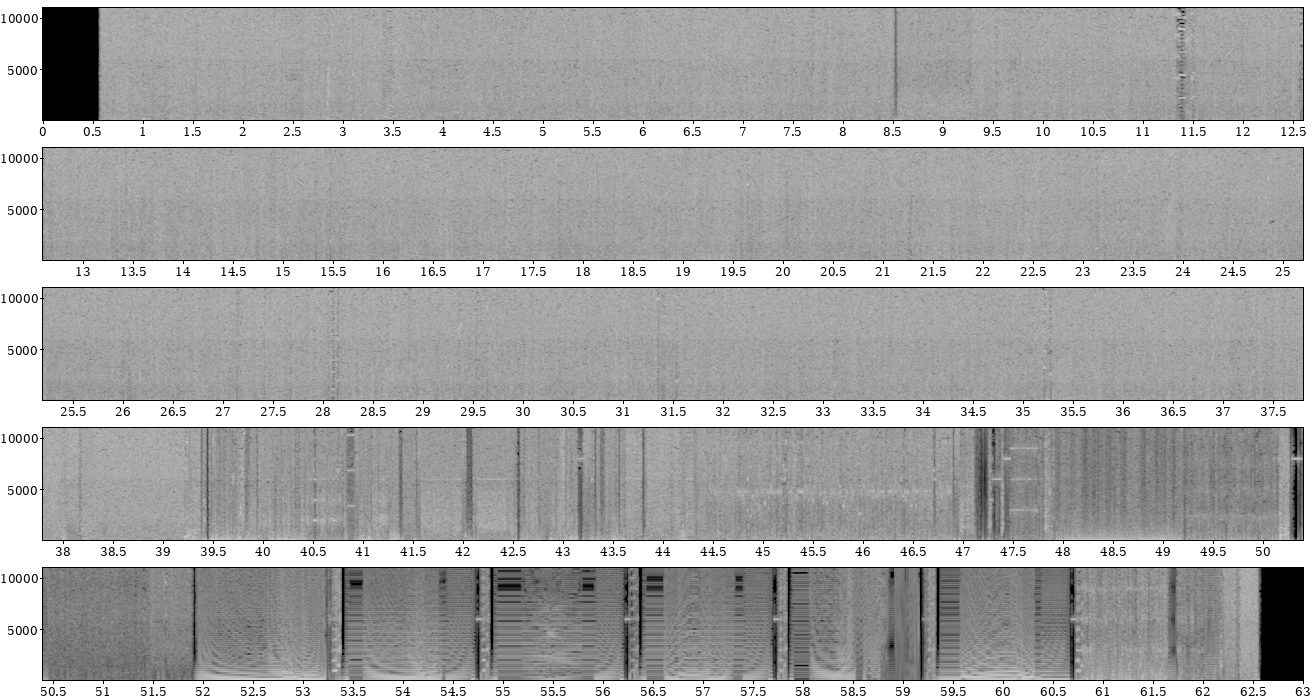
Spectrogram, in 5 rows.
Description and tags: Glitch Noise 3
These are glitch sounds I made through a technique called "databending." Basically I opened several pictures in Audacity, and forced it to play them as sound files.
digital, distortion, glitch, harsh, lo-fi, noise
